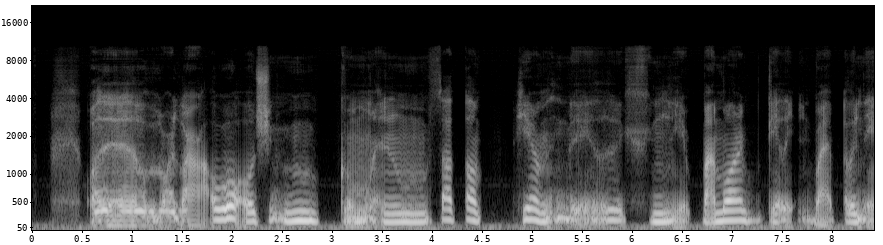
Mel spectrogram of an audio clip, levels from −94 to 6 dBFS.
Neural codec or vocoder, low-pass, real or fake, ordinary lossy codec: autoencoder, 22.05 kHz, a latent of 192 numbers a frame, VITS, trained on many speakers; none; fake; none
